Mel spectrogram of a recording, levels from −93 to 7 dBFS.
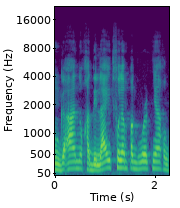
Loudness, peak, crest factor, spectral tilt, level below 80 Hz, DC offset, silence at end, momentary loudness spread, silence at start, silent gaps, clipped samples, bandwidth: -16 LUFS; -2 dBFS; 14 dB; -7.5 dB/octave; -54 dBFS; under 0.1%; 0 s; 4 LU; 0 s; none; under 0.1%; 9.8 kHz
